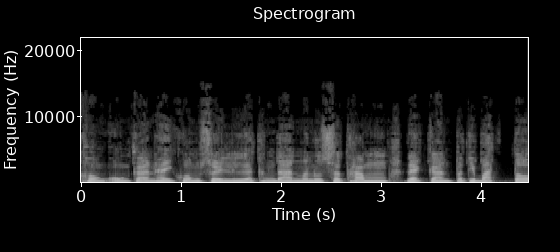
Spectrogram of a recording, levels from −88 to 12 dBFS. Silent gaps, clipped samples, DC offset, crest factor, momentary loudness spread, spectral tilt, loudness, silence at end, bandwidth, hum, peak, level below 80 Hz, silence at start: none; under 0.1%; under 0.1%; 16 dB; 3 LU; -6 dB/octave; -25 LUFS; 0 s; 10.5 kHz; none; -8 dBFS; -42 dBFS; 0 s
